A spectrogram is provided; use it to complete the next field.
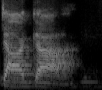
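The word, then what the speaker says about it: דגה: God so we get Daga nice and again the hay is silent at the end let's try the next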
